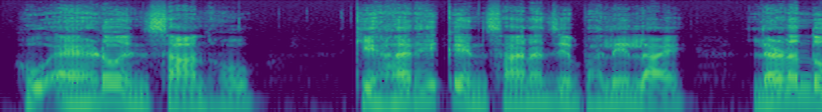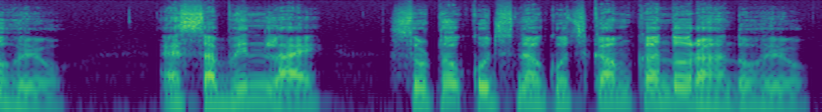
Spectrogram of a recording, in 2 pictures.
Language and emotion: Sindhi, neutral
